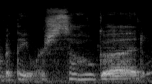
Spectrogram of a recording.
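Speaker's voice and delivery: slow wistful whisper; longing whisper. Real, not acted. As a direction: whisper it like a craving. Longing whisper about cookies.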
